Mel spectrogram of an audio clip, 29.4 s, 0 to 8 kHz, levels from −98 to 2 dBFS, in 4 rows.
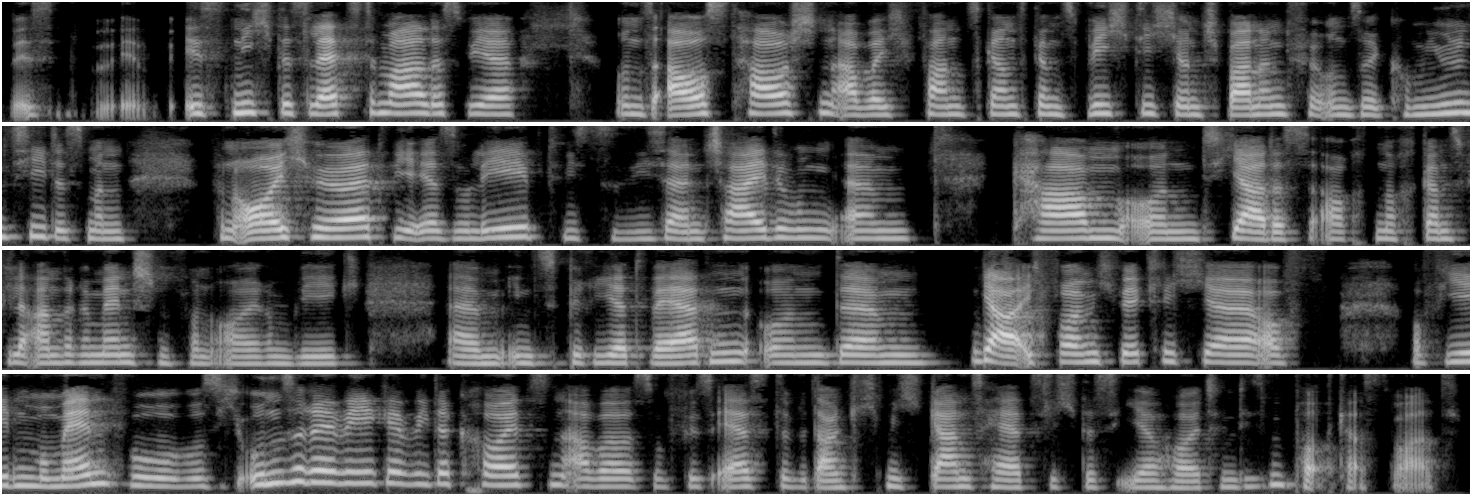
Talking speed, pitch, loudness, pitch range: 180 wpm, 195 Hz, -26 LUFS, 190-220 Hz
